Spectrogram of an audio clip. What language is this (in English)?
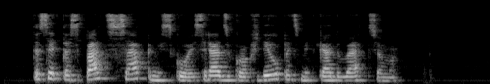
Latvian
